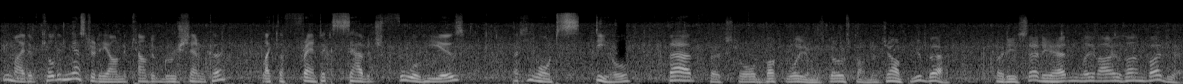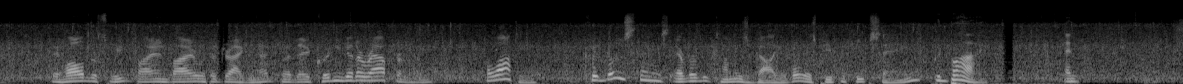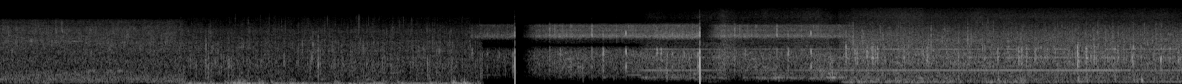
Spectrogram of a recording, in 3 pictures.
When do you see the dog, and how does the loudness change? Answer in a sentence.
The dog can't be heard in this clip.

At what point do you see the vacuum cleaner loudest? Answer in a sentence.
The loudest moment of the vacuum cleaner is at 34 seconds.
